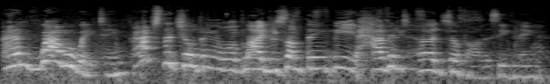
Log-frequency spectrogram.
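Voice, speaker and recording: A woman's voice: sits high, very animated, a little fast, sharp tone, heavily acted. Woman doing a jolly old-fashioned gent detective, radio play, very up-and-down voice, bit of noise. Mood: genial, kindly. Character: genial, masterful gentleman detective, grown man. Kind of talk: amateur radio drama acting. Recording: distant mic with faint noise.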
